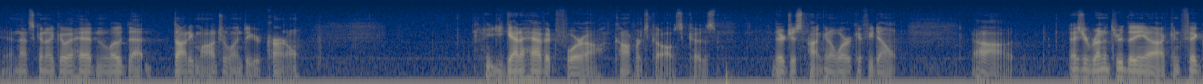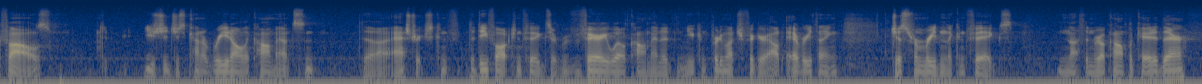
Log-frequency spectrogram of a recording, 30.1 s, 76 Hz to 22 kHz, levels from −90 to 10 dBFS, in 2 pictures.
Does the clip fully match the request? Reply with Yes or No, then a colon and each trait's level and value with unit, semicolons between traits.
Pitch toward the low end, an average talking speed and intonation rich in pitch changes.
Yes: very low, 70 Hz; average, 155 wpm; wide, 6.5 semitones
